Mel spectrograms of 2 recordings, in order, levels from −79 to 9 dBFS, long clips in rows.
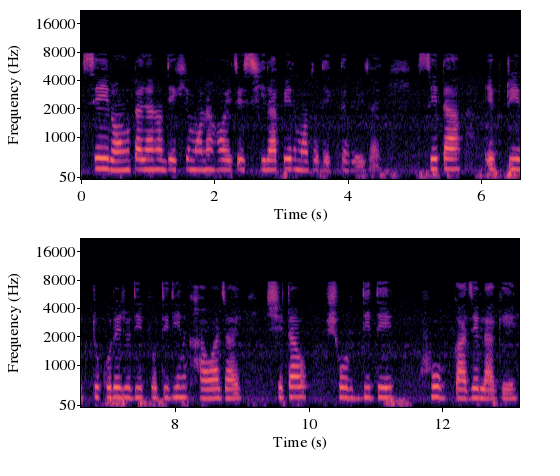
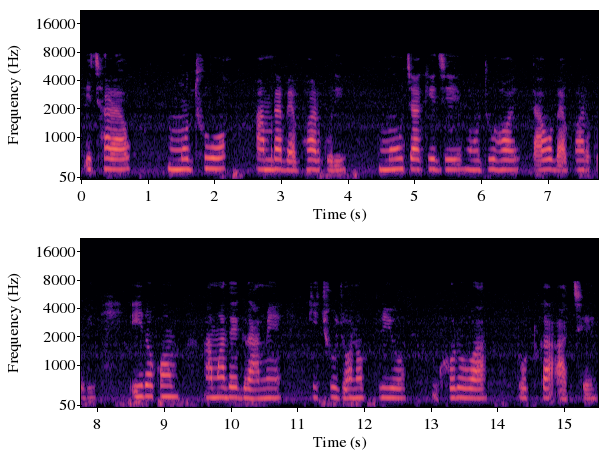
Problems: none marked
